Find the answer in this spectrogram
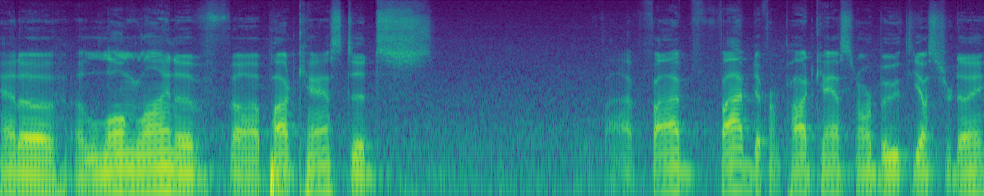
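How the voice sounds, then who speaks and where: A man's fairly low, dark, mellow voice with a Southern US accent, monotone and flat, at a fairly slow pace. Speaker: manufacturing podcaster and presenter. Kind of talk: casual panel chat. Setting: live trade show lounge.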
